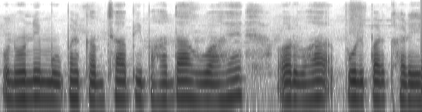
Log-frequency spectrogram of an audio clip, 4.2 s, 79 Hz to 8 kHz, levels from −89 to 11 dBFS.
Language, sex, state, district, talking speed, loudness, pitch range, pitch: Hindi, male, Bihar, Katihar, 185 wpm, -16 LUFS, 135-145 Hz, 140 Hz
